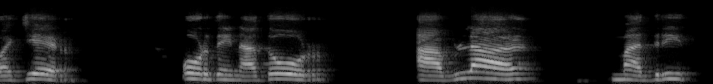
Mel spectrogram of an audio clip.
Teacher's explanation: Las agudas, cuando el acento fonético recae sobre la última sílaba.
